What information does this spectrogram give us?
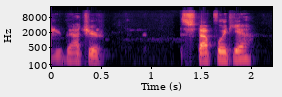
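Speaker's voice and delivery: sneaky stage whisper. Retelling a question someone half-whispered in a van: imitating someone half-whispering. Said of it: "he's whispering in my ear".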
